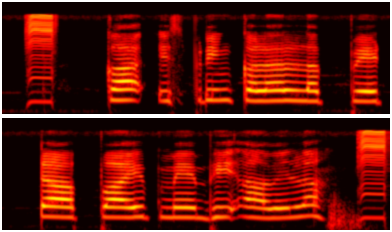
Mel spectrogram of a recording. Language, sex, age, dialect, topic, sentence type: Bhojpuri, female, 18-24, Western, agriculture, question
